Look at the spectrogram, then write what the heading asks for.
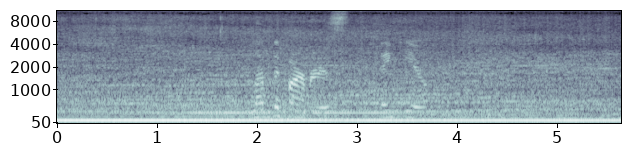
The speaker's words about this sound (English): Excuse me while this tractor goes by. Love the farmers.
